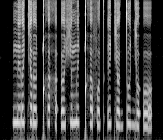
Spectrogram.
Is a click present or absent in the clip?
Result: present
